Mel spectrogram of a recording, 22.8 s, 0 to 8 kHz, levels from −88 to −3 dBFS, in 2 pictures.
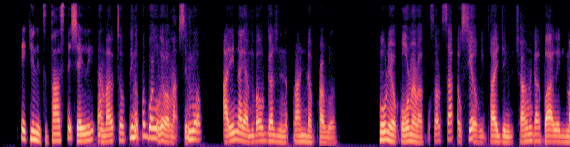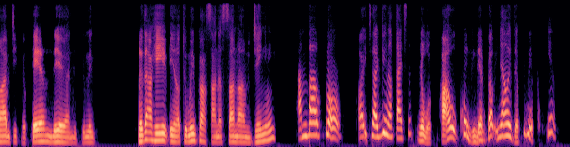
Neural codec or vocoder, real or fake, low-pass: codec, 16 kHz in and 24 kHz out, 0.4 kbps, LongCat-Audio-Codec, four codebook decoder; fake; 7.2 kHz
